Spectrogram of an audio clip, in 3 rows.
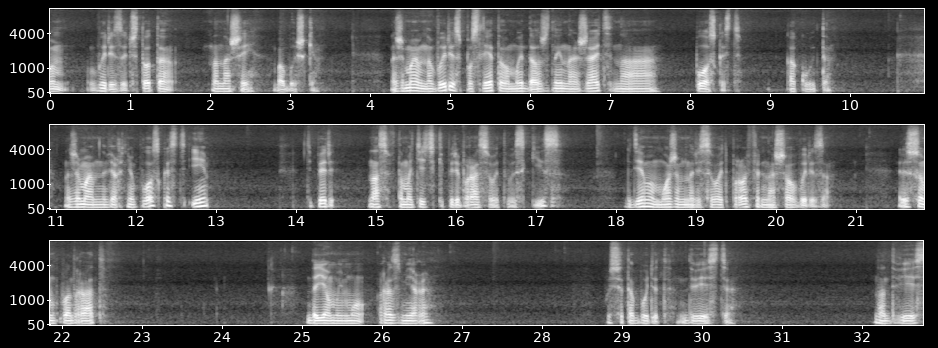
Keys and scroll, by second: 23.6 Escape, 29.4 2, 29.7 0, 30.1 Return.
